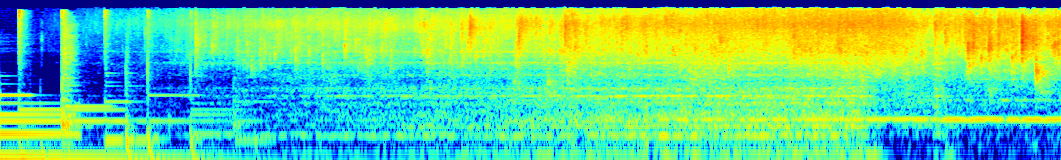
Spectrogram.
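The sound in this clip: A shower runs in a steady, hissing stream of falling water. Sustained electronic musical tones sound at the start and fade out early.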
